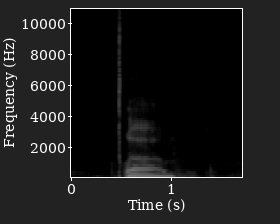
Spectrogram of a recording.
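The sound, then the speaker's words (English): A cat yelling, a single short yowl with a steady, buzzy, moaning tone, fairly faint and heard on its own. “one of the cat's yelling at us, sorry.”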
